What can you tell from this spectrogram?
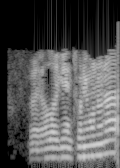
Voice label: EMS Dispatch

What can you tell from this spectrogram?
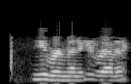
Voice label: EMS Dispatch

